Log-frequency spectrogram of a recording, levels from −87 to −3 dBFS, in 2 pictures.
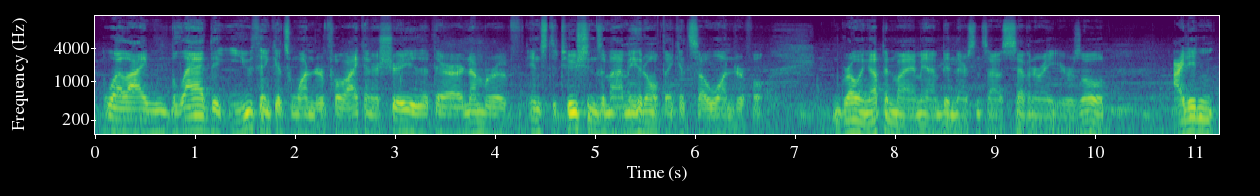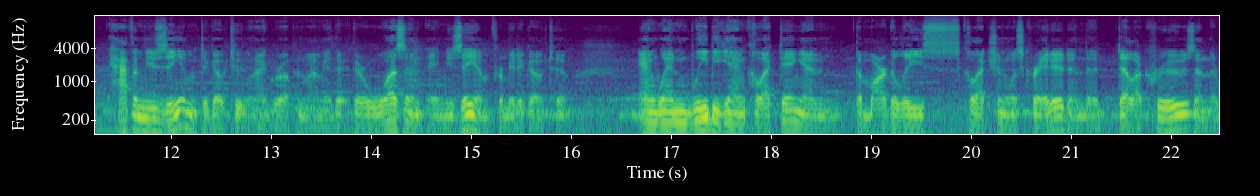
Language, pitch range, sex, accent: English, 80-100 Hz, male, American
